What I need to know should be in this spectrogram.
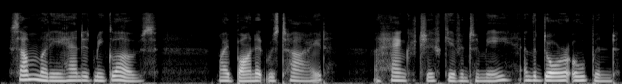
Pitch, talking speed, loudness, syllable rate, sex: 175 Hz, 165 wpm, -19 LUFS, 5.5 syllables/s, female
